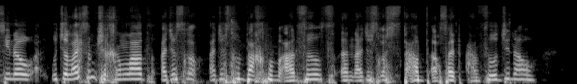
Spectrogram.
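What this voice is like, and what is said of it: Put-on Scouse accent. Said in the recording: “I want to give you my Scouse accent, and I want you to tell me if it's a good one”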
